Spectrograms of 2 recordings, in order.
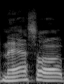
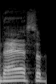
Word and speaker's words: NASA: base eight so there there is a nassau base in nasa nasa base sorry i keep saying it wrong out of these disgusted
